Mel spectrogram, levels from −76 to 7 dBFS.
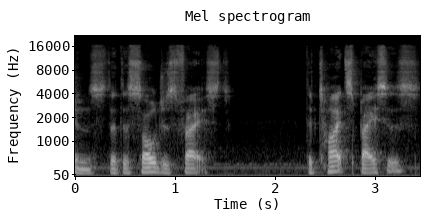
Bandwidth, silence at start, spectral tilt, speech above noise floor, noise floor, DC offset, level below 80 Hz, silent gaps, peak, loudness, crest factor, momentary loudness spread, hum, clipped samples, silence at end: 17 kHz; 0 s; -3.5 dB/octave; 28 dB; -53 dBFS; 0.2%; -62 dBFS; none; -6 dBFS; -24 LUFS; 20 dB; 11 LU; none; under 0.1%; 0 s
